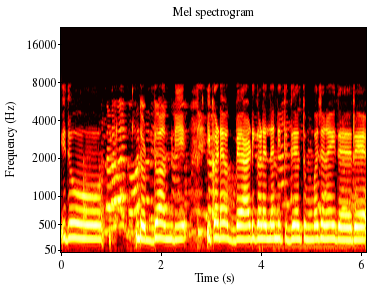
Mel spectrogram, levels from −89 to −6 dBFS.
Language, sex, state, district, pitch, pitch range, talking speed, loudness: Kannada, female, Karnataka, Shimoga, 245 Hz, 240-260 Hz, 100 wpm, -13 LUFS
